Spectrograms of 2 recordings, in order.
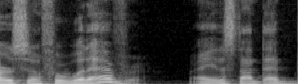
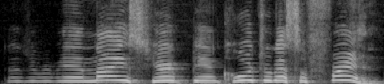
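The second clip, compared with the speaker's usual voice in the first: high mocking voice; slower than usual. Arguing, mock voice.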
